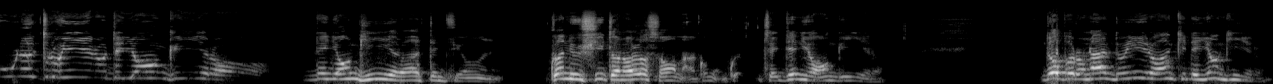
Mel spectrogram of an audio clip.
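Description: A woman giving excited gameplay commentary as she opens card packs, exclaiming and laughing often. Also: fairly high pitch, a little slow. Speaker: gaming video creator.

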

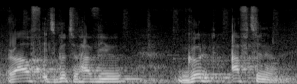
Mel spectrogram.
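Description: A journalist hosts the interview in a formal, brisk, articulate way, his voice pitched in a middle range. The handheld mic picks up a roomy echo and a long hall reverb, with faint noise underneath. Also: a little mellow. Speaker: journalist, event host and interviewer. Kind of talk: hosting an interview. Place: large hall, indoors.

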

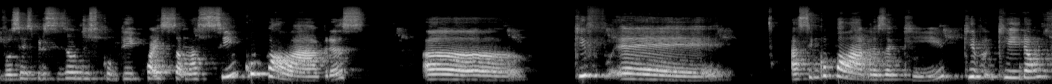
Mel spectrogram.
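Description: A Brazilian woman teaches English to young children, explaining each line in Portuguese in a lively, animated way. Her pace is slow and deliberate, and her voice sits a little high. The room gives the recording a noticeable echo. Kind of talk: online class. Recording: echoey room.

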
